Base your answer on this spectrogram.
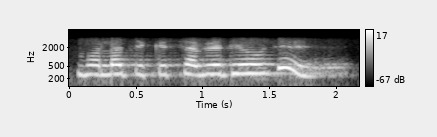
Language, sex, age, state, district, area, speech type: Odia, female, 45-60, Odisha, Boudh, rural, conversation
